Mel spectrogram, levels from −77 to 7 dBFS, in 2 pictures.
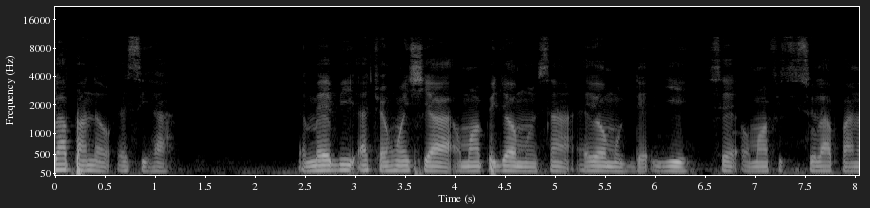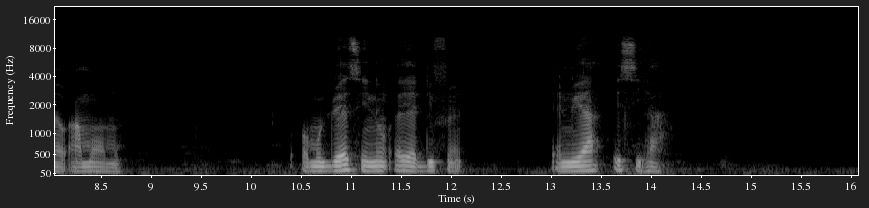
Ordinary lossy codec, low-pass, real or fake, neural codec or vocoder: MP3, 96 kbps; 10.8 kHz; real; none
